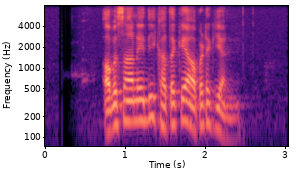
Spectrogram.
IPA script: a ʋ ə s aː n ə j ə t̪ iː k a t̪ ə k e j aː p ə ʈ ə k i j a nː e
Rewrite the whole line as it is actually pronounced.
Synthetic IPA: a ʋ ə s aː n ə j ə d̪ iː k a t̪ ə k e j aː p ə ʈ ə k i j a nː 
